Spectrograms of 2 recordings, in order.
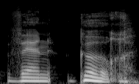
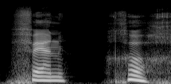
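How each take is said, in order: First: The name is pronounced the French way. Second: The name is pronounced the Dutch way. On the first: "if it was in French, I would say" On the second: "if I was to pronounce it correctly, in Dutch it would be"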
